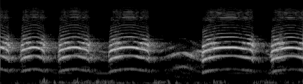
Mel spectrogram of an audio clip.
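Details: Peacock giving loud, ringing, mewing wails in quick succession, five strong harmonic notes with brief gaps, each slightly arched in pitch, clear and dominant over faint low background.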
